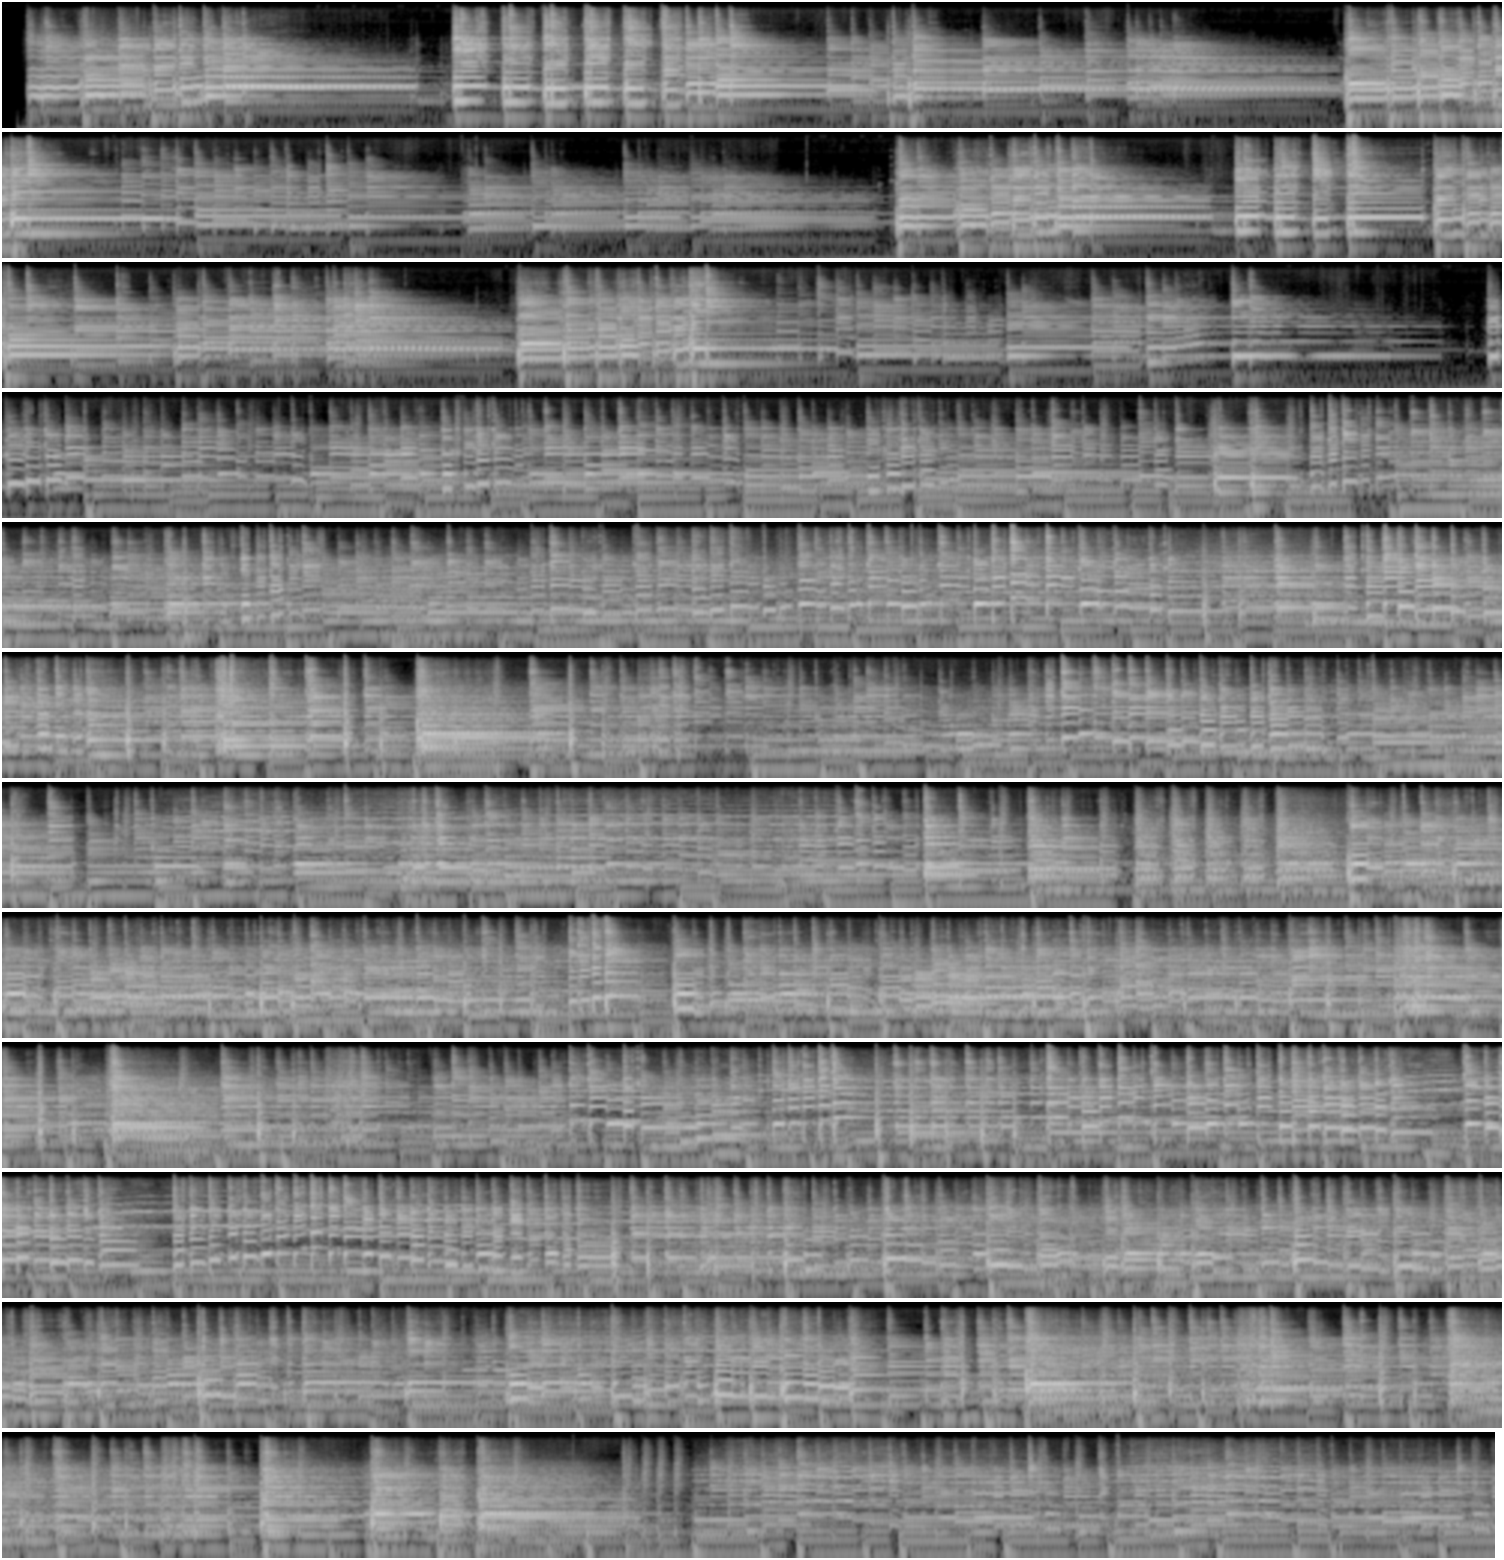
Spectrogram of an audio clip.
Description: bulerías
